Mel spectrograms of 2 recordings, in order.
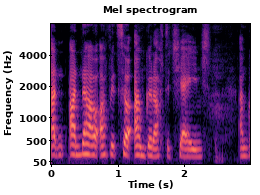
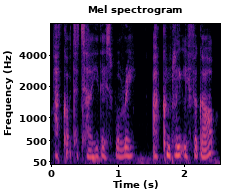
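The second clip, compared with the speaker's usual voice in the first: hushed, urgent whisper; 11 dB quieter than usual. Real, not acted. Whispering to the co-host before telling a secret.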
